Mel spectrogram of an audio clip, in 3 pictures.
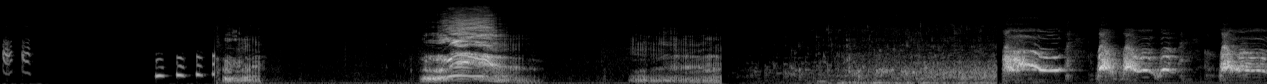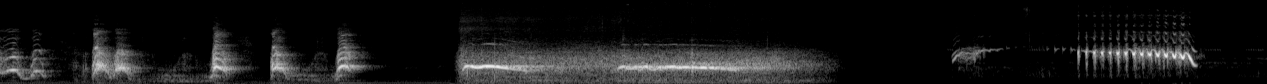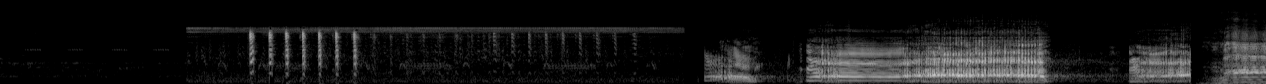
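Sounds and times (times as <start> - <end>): dog barking: 10.0 - 16.5
dog howling: 17.3 - 20.4.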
